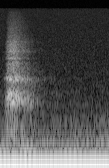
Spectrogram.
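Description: A man's faint, short sigh, a breathy exhale shortly after the start, then quiet room tone over a low steady hum.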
